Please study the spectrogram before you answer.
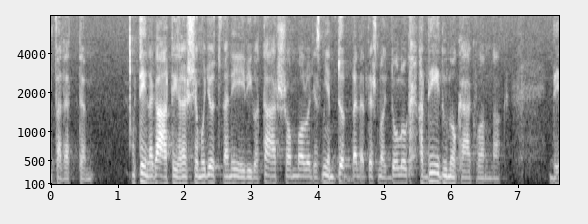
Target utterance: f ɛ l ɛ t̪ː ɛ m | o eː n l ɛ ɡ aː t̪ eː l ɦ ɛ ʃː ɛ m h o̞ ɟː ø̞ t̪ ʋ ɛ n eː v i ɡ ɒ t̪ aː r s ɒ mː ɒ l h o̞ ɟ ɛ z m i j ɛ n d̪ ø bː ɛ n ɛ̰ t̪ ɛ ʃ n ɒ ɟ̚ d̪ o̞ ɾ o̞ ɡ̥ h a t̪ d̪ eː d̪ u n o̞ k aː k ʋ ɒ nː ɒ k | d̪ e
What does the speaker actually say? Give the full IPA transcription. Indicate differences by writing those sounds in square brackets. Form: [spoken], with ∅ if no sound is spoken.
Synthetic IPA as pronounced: f ɛ l ɛ t̪ː ɛ m | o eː n l ɛ ɡ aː t̪ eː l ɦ ɛ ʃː ɛ m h o̞ [ɟ] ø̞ t̪ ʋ ɛ n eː v i ɡ ɒ t̪ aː r [ʃ] ɒ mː ɒ l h o̞ ɟ ɛ z m i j ɛ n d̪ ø bː ɛ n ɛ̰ t̪ ɛ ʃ n ɒ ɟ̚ d̪ o̞ [l] o̞ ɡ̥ h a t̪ d̪ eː d̪ u n o̞ k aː k ʋ ɒ nː ɒ k | d̪ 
